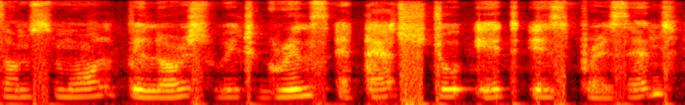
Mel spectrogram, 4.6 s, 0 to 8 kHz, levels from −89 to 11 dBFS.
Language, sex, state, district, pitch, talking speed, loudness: English, male, Assam, Kamrup Metropolitan, 170 Hz, 130 wpm, -12 LUFS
